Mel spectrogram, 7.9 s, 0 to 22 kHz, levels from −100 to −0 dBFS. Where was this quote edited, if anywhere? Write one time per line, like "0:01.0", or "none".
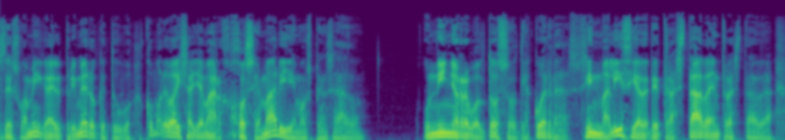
0:06.4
